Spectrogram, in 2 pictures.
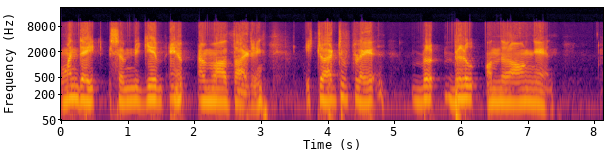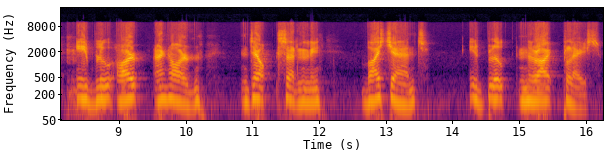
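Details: Speaker reading a standard passage as an educational demonstration of spasmodic dysphonia; spasmodic dysphonia.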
